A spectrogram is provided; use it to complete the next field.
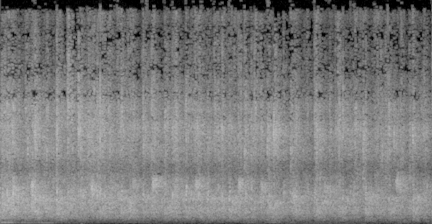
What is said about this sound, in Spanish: Denle un aplauso a Cristo Jesús, por favor.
